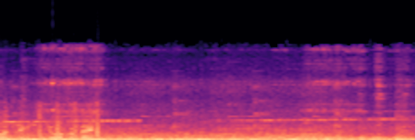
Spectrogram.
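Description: A train engine rumbles past close by.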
